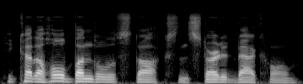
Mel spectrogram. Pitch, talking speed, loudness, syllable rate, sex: 115 Hz, 215 wpm, -19 LUFS, 4.8 syllables/s, male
